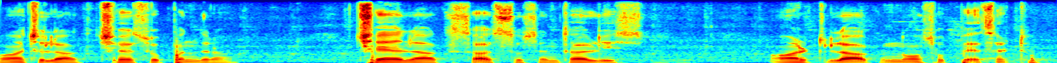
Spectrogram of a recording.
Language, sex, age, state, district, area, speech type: Urdu, male, 18-30, Delhi, East Delhi, urban, spontaneous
